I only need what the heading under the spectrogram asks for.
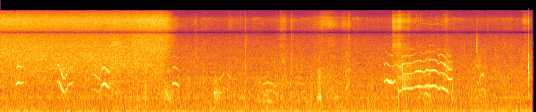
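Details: Newborn puppies from Aris' G litter, recorded in their first four days after birth, giving thin high squeaky whimpers with arched rising-falling shapes in short bursts near the start and again near the end, over a quiet background hiss.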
